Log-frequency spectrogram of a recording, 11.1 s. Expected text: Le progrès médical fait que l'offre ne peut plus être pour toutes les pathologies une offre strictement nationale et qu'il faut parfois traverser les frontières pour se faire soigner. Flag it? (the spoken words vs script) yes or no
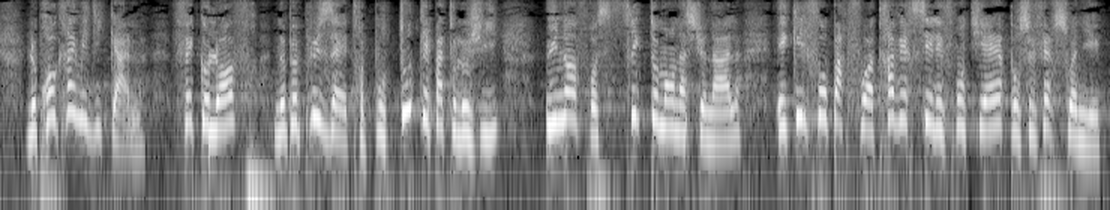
no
